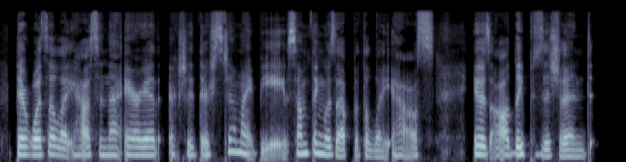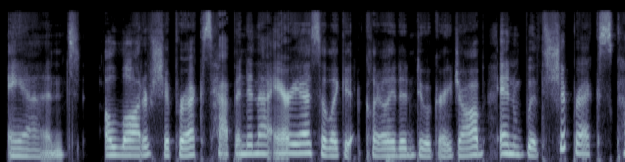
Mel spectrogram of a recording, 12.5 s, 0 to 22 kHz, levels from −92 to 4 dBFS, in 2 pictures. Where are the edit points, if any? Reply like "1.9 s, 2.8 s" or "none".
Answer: 2.9 s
